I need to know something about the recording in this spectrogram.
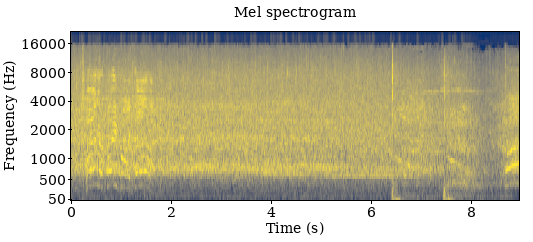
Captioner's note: crowd cheering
